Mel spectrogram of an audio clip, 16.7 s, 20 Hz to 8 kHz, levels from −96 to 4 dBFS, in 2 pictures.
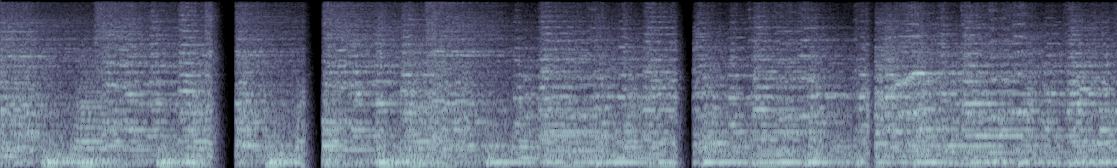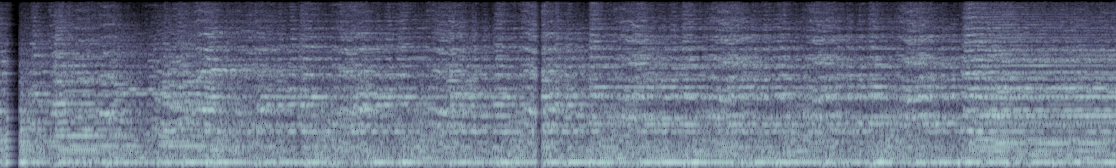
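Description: From 1.58 to 1.78 s, a long network dropout is the likely cause: about 180 ms of audio never arrived, so the receiver stretched the last sound into a fading buzz or hiss, which ends in roughly 60 ms of silence before the audio resumes further on with that stretch gone. Throughout the clip, nothing is heard above 8 kHz, which fits a G.722 wideband call codec.

Bursts of packet loss follow at 2.28 to 2.43 s, 5.07 to 5.21 s and 8.43 to 8.53 s. Consecutive packets were lost or came too late to be played, dropping about 140 ms, 120 ms and 80 ms of audio. Each time, the receiver extended the preceding sound and turned it down, giving a held buzz or fading hiss. The first gap ends in about 40 ms of silence and the second in about 20 ms, and then the audio jumps ahead past the missing part.

Short concealed packet loss occurs at 6.51 to 6.57 s and 12.39 to 12.45 s. Roughly 40 ms failed to reach the decoder in time, and the receiver patched each hole by continuing the previous sound, pitched or noise-like, then blended back into the real signal. 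This is heard as a brief smear or wobble, and a very short sound can drop out entirely.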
